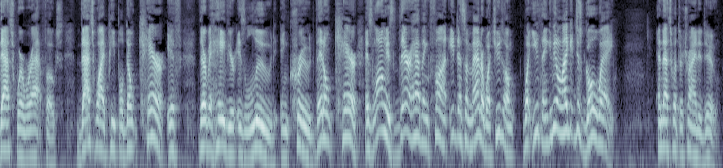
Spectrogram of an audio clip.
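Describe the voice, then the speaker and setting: Speaking at a moderate pace with an American accent, a man uses a high pitch, a bright, sharp tone, an animated tone and very wide pitch swings. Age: 60s. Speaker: pastor. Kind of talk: sermon.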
